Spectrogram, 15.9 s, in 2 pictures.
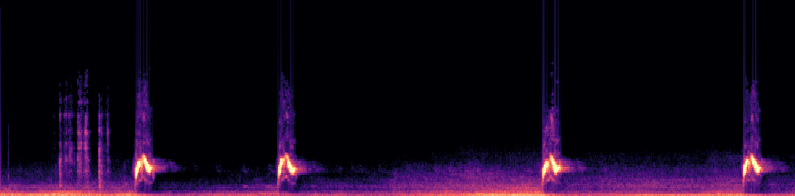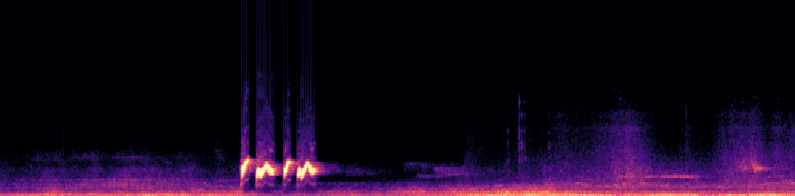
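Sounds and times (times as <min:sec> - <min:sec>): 
red-whiskered bulbul chirping: 0:01.4 - 0:01.7, 0:02.8 - 0:03.1, 0:05.4 - 0:05.8, 0:07.4 - 0:07.7, 0:10.4 - 0:11.2.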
